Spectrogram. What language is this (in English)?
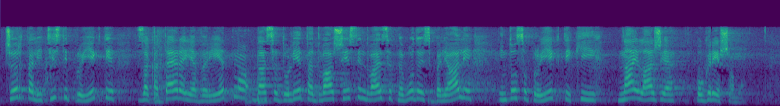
Slovenian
